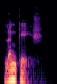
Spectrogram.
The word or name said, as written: लंकेश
